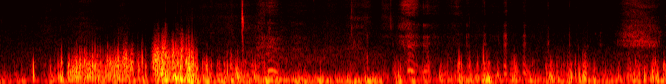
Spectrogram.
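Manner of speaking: high, airless mocking laugh; breathy taunting laugh. Real, not acted. Preacher laughing at the taunted kid, breathy and high. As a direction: laugh at them under the breath.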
